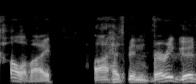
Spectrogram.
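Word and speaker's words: Hlavaj: Halivi, my Slovakian friends here have been correcting me on that. It's Halivi.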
